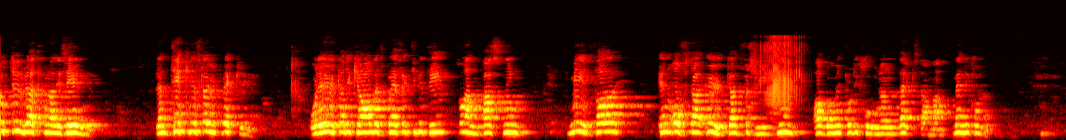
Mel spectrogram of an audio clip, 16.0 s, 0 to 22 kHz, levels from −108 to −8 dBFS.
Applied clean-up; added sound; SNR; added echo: classical method WPE with log-MMSE.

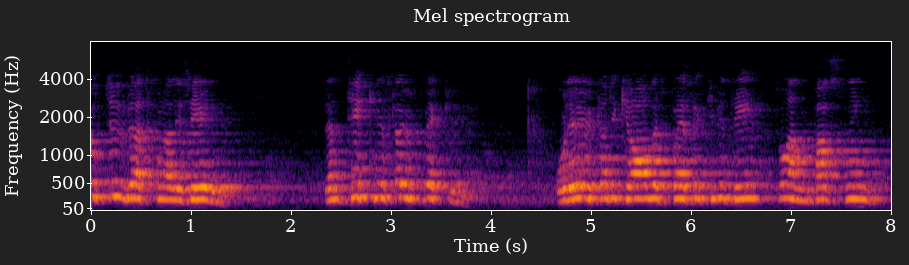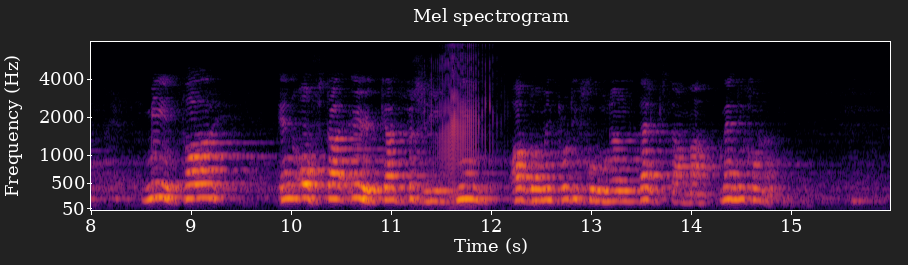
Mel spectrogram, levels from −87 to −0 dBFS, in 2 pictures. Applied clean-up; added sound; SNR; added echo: none; Fart; 18 dB; reverberation time 2.2 s.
